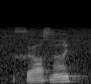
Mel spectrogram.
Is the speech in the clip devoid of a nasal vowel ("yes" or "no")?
no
